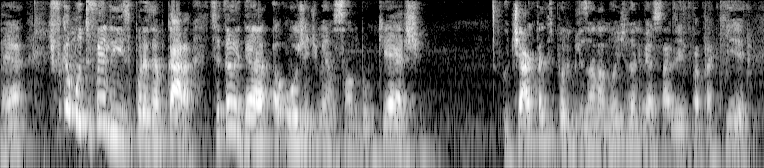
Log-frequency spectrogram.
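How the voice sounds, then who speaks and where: Amid noticeable background noise and audible room echo, a man speaks at a very fast pace in a high pitch with lively intonation and big swings in loudness. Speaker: podcast host. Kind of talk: casual chat. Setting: studio.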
